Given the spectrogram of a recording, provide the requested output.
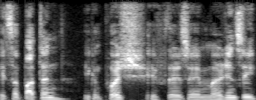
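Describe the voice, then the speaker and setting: A man with a non-native accent speaks at a fairly low pitch in a dry, close sound with no echo, on a very clean recording with a silent background. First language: not English. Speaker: car reviewer / truck owner. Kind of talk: product review. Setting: in a truck.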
